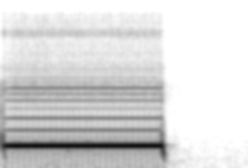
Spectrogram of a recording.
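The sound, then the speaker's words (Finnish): A telephone ringback tone from a call that goes unanswered: one steady, mid-pitched electronic beep lasting about a second, then silence. “Ei, Laura ei vastaa.”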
